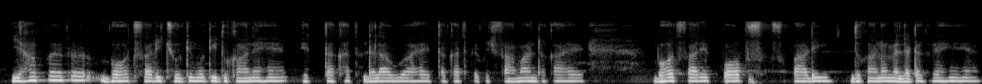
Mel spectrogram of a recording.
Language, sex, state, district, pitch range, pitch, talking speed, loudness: Hindi, male, Bihar, Samastipur, 145-160 Hz, 150 Hz, 165 wpm, -17 LUFS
